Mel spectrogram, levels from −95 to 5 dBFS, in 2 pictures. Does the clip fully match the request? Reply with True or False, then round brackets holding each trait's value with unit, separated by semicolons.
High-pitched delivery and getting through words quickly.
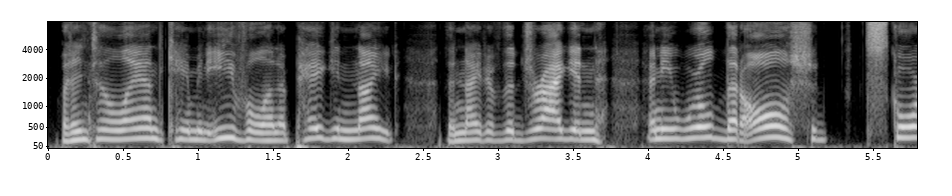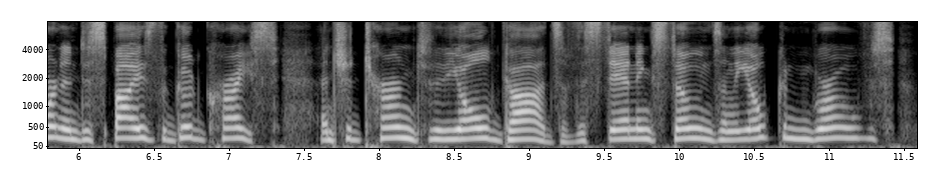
True (215 Hz; 225 wpm)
